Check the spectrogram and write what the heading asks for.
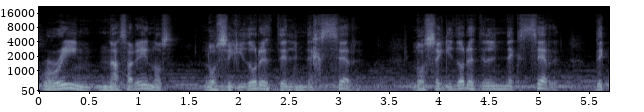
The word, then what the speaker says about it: Netzer: Nexer, así se escribe el cumplimiento esio y el nacimiento del movimiento nazareno.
